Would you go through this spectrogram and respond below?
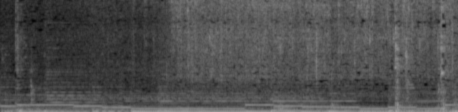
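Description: Mushrooms frying in oil in a pan, a continuous bright sizzle underneath a sustained tonal hum, close and even, with no one talking.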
